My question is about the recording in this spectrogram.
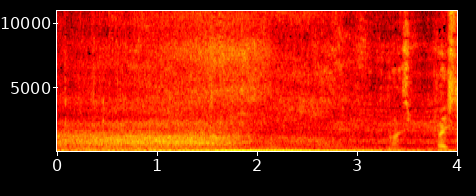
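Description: A motorhome driving past close by: a low engine and tyre rumble that swells, is loudest about two seconds in, then fades as it pulls away.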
